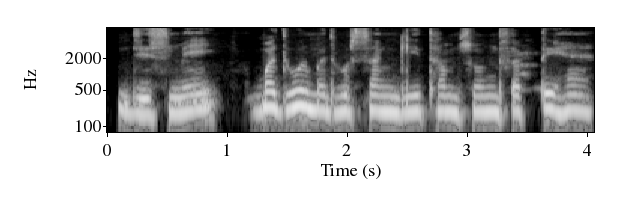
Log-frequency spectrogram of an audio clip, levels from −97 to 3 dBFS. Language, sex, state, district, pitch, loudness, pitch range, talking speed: Hindi, female, Chhattisgarh, Rajnandgaon, 195 Hz, -19 LUFS, 185-210 Hz, 105 wpm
